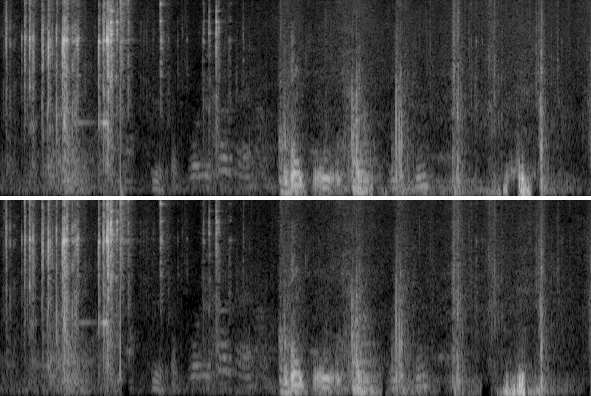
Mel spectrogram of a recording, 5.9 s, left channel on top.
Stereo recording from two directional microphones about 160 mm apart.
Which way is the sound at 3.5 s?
55° left (ahead or behind).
